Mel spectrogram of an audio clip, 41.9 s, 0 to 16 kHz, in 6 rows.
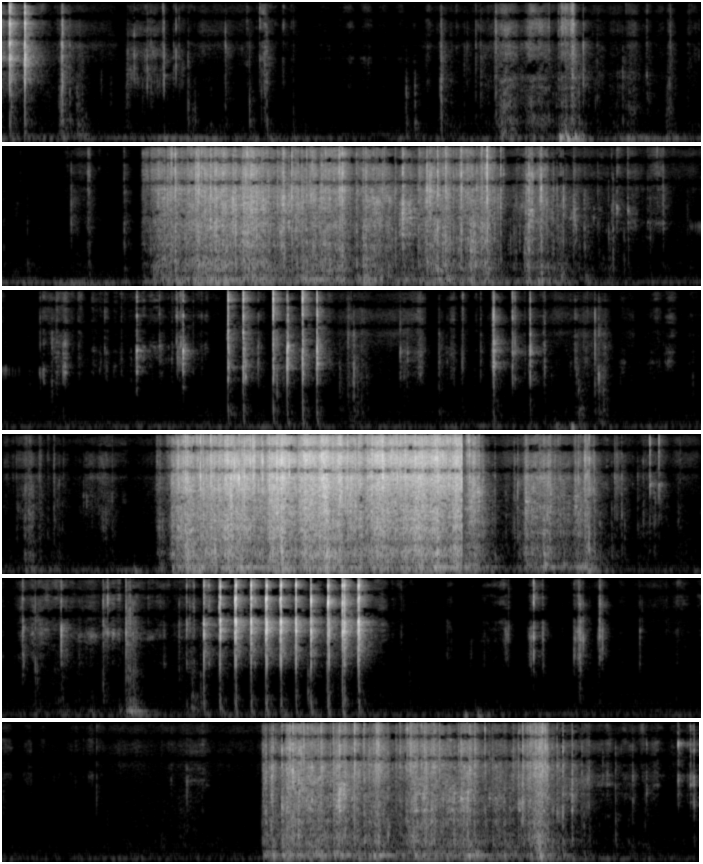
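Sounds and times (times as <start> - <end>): packaging crinkled and torn: 8.4 - 13.3, 22.5 - 27.6, 37.6 - 41.1.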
